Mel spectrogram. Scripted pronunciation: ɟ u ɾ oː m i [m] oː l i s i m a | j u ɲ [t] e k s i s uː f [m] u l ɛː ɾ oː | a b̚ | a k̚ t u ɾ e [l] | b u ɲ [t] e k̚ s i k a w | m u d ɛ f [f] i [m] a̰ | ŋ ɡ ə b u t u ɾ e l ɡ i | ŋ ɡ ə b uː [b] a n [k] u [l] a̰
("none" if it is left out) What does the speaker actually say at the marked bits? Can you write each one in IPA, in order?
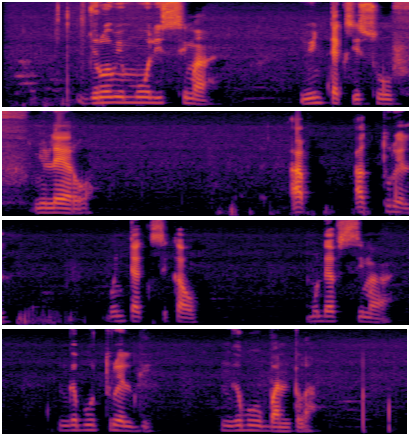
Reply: m, t, ɲ, l, t, s, m, b, t, l

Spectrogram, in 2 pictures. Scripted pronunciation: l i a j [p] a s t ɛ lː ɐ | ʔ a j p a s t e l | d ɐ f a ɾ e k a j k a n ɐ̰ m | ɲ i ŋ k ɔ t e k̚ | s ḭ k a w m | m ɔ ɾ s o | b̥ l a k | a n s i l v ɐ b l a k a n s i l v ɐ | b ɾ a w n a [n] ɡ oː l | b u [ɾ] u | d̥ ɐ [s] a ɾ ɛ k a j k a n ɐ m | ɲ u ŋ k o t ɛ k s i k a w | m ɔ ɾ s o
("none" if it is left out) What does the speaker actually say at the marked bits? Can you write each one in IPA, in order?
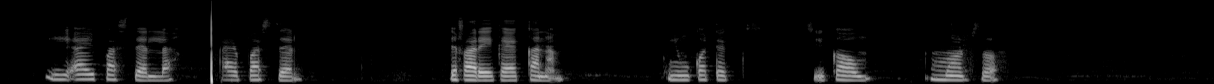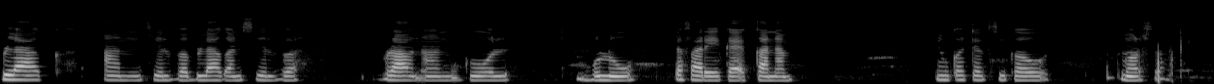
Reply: p, n, l, f

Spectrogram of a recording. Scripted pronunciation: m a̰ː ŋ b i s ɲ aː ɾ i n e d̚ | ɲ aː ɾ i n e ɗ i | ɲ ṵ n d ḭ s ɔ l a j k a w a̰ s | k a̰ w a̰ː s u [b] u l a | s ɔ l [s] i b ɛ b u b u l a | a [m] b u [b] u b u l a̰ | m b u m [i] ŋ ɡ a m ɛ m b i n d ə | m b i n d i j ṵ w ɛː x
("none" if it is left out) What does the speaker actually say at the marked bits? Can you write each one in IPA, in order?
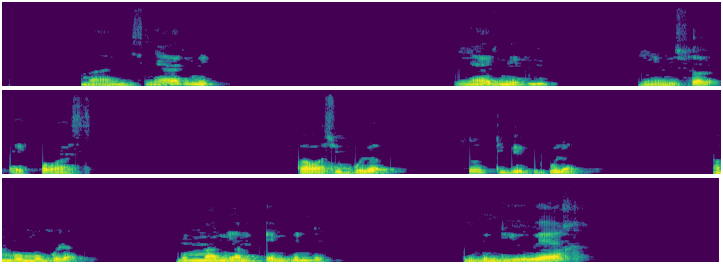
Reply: b, t, m, m, a

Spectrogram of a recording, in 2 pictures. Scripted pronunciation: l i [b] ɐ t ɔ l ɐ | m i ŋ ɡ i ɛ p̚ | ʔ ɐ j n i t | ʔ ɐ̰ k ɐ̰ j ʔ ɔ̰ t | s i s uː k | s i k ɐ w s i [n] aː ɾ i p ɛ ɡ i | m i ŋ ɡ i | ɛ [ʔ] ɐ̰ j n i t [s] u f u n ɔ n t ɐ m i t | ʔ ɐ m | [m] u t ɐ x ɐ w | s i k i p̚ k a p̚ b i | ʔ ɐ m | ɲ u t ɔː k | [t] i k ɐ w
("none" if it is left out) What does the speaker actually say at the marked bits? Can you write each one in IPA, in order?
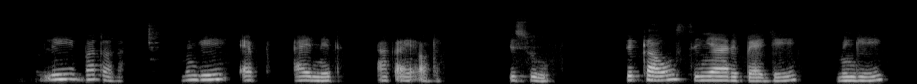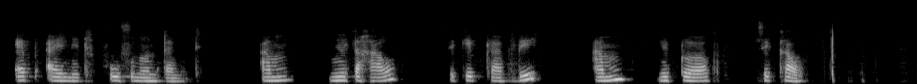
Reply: b, ɲ, p, f, ɲ, s

